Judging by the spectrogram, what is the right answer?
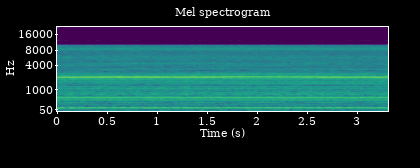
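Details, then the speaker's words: WWII-era RT-7/APN-1 radar altimeter switched on in lab, current jumping then settling while tubes warm: steady, high, even whine from the dynamotor supplying high voltage, no wobble or grinding; normal. "So let's switch it on, see what we have. You'll hear a whine from the dynamotor."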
